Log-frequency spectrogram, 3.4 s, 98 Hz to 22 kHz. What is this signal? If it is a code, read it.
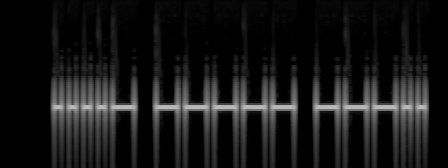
Morse code, heard as a keyed tone, about 22 wpm, 700 Hz. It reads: 408
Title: Numbers - 3-Digit 22wpm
